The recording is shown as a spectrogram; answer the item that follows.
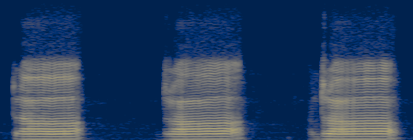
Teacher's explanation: যেটাকে মূর্ধা বলা হয়, সেখান থেকে র উচ্চারিত হবে।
